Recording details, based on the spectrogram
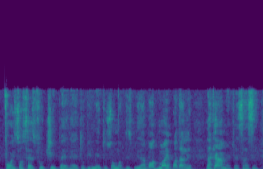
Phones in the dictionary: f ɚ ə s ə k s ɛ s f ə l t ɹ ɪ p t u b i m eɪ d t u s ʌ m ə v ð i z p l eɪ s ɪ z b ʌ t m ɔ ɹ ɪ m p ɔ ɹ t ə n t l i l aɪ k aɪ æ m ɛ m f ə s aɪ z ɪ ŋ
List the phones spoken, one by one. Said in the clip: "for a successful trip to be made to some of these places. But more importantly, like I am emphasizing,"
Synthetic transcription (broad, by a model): f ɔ ə s ə k s ɛ s f ə l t ɹ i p t u b i m eɪ d t u s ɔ m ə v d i s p l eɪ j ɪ b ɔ t m ɔ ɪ m p ɔ t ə n t l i l aɪ k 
